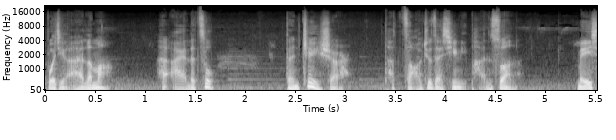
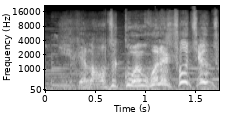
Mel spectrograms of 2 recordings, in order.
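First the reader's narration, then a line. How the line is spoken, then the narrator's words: Furious thunderous roar. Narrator (Chinese): 萧方旭一声震天吼，气急了，骂道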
